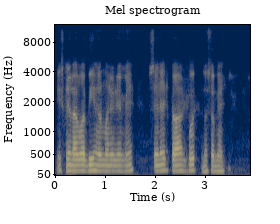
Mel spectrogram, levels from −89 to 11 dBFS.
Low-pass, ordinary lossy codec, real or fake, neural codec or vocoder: 10.8 kHz; Opus, 32 kbps; fake; codec, 24 kHz, 1 kbps, SNAC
